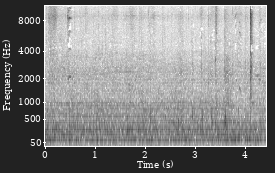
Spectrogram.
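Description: Scania truck running steadily in the cab while driving over a rough, rutted dirt track, with a few sharp rattles and knocks from the cab. The loudest knock comes near the end.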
